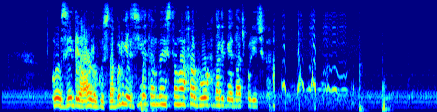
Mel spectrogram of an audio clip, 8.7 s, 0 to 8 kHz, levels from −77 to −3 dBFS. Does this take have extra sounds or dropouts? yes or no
yes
